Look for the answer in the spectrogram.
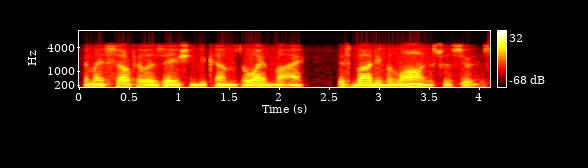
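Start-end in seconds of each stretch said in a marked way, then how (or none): none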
